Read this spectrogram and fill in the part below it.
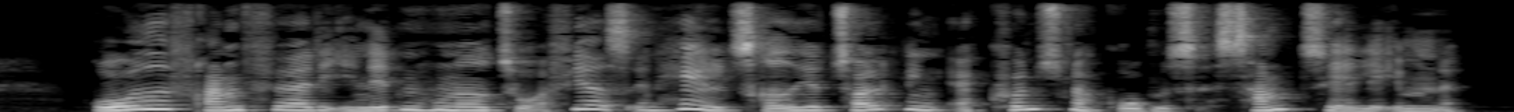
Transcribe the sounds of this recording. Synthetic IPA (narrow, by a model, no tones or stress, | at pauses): ʁɔːð̞ˠfʁamføɐ̰ɾəʔine̝d̥n̩ɦunɐð̞ˠt͡sʰo̝̰ːɐfiɐ̰se̝nɦe̝̰ːlt͡sʰʁɛð̞ˠjət͡sʰɒ̽lɡ̥ne̝ŋækʰɔ̽nsd̥nɐɡ̥ʁub̥n̩sːɑ̈mt͡sʰɛːləʔemnə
